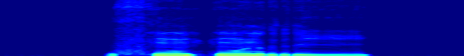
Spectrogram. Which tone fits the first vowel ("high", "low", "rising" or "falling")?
high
